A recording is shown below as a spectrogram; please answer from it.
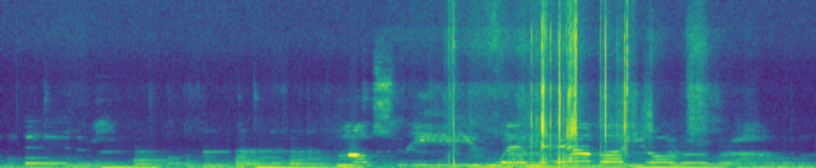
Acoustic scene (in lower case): car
